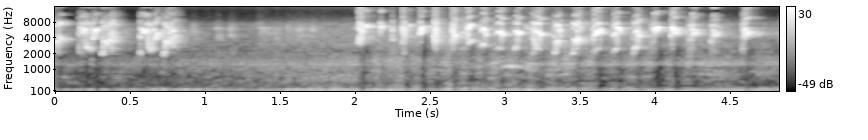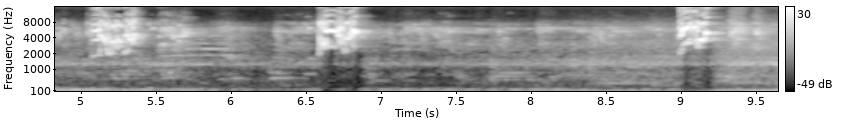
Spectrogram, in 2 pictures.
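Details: Hard-singing lovebird used as a lure to excite other lovebirds into song; an extended rapid chattering trill of shrill, high notes lasting several seconds, followed by scattered sharp chirps, with a low hum underneath.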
